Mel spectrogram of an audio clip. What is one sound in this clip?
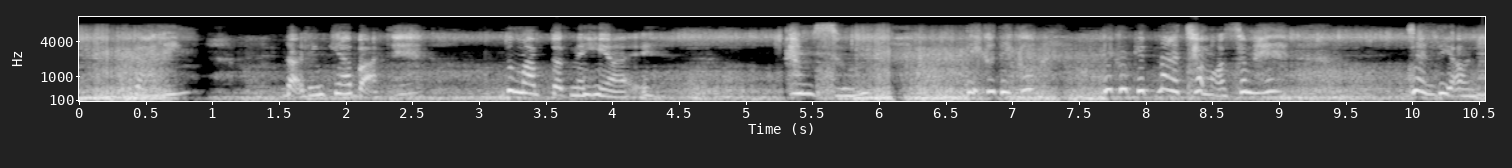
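A young woman speaks urgently into a telephone, close by.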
